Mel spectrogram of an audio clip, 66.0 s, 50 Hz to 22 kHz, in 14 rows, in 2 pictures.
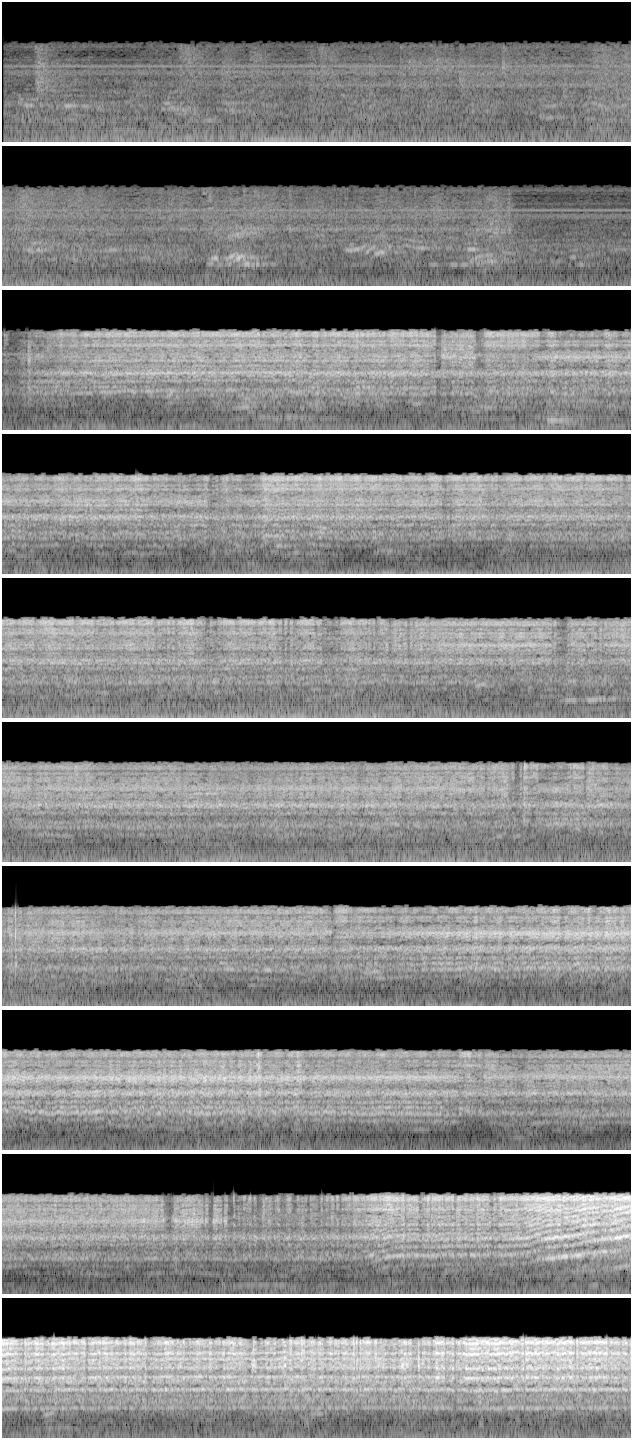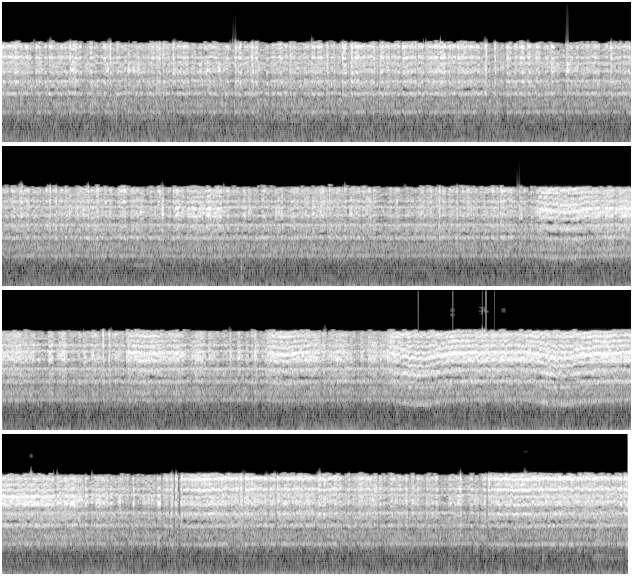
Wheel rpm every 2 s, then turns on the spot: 10, 10, 10, 10, 20, 70, 70, 70, 70, 70, 70, 70, 70, 60, 70, 70, 70, 70, 70, 70, 110, 220, 230, 230, 230, 230, 230, 230, 230, 230, 230, 230, 230.
2-8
